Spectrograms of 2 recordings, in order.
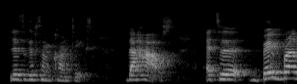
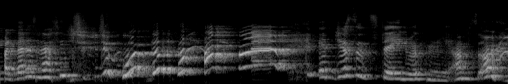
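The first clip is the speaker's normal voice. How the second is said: real high-pitched cackling, words breaking into laughter; helpless laughing; 13 semitones higher than usual. Real, not acted. Vlogger cracking up at her own remark, laughing. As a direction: crack up mid-sentence and apologise through it.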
